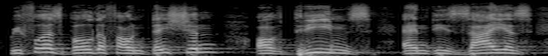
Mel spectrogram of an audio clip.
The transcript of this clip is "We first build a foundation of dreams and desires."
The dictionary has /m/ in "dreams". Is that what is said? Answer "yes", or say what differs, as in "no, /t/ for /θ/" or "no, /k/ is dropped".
yes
